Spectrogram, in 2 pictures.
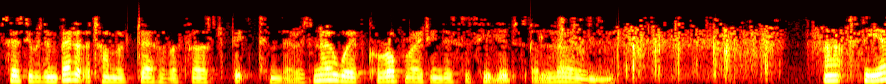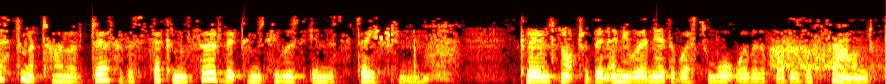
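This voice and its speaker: An actress playing a persistent police detective in a radio drama, brisk, probing and dryly sardonic. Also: female voice, sits low. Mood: insistent, businesslike. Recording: dull sound, faint background noise.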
